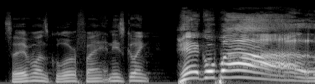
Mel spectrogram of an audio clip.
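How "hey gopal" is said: loud, high, drawn-out shout across a crowd; a cowherd boy hollering his friend's name in delight; joyful call. Retold or imitated. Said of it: "Like this".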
